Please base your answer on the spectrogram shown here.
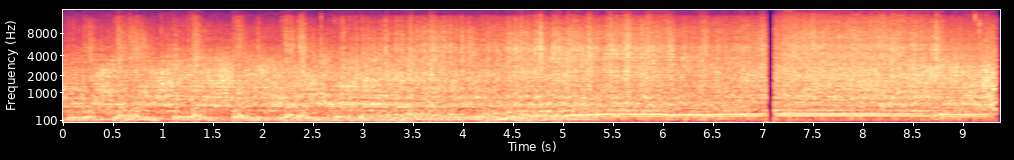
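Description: A NASCAR race car engine fires up on pit road at the Sam's Town 300 after the starter cranks, a loud, rough, continuous rumble amid surrounding pit noise that climbs in pitch as the engine catches and keeps idling.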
